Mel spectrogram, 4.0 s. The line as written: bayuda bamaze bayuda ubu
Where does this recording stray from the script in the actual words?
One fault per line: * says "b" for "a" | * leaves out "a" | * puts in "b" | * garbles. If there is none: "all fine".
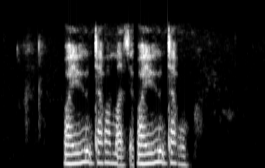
all fine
